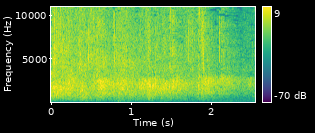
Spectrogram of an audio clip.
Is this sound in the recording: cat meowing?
no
